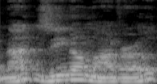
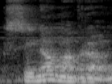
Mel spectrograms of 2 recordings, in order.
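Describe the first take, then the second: First: Xenomavro with "zen" at the start; the wrong Xenomavro, set against the correct one; old wrong pronunciation. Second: Xinomavro with the sound "ksee" at the start; the correct Xinomavro, set against the old mistake; correct pronunciation. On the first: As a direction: show the old mistake: ZEN-o-mavro. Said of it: "That's how we said it for a long time". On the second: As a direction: say Xinomavro the right way, ksee-no-MAV-ro. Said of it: "That's how we said it". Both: Shown as a demonstration.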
